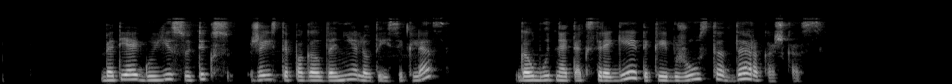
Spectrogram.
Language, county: Lithuanian, Vilnius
